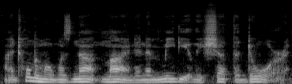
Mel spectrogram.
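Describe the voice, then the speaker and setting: A man narrating true horror stories in a steady, even storytelling read. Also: lowish voice, brisk, breathy edge.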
